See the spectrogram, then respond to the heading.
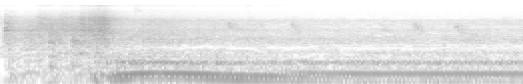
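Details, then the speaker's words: Car with high fuel consumption, started after throttle body cleaning and an on-off key cycle. Quick crank and catch, a short flare of revs, then a steady even idle without hunting or racing. It runs normally, not screaming. "Yan mga bossing, oh, ganda yung niya, tunog, hindi siya sumisigaw. Ayan mga boss, okay na to, ay napaganda na yung indoor niya."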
